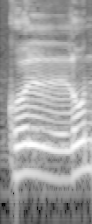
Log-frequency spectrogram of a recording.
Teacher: Nun kalau Nun dia murni di hidung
